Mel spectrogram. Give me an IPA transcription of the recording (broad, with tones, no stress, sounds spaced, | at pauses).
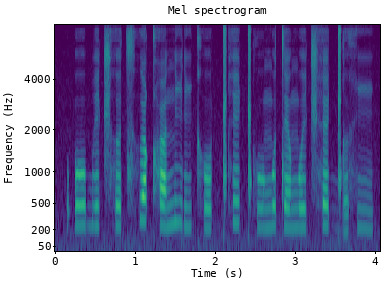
ʔ o˨ b e˨ t͡ʃʰ ə˨ t͡sʰ ɯ˦ qʰ ɯ˨ n i˦˨ ɾ i˨ kʰ o˨ ǁʰ e˦ ǁʰ u˨ ŋʷ ə˦ t ɛ˨ ŋʷ e˨˦ t͡ʃʰ ɛ˦ ɡ͡ǁ ə˨ x i˦˨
